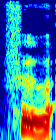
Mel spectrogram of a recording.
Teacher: There is a tendency for theta to undergo fronting and become f, so through may be pronounced as foo and 3 may be phi.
